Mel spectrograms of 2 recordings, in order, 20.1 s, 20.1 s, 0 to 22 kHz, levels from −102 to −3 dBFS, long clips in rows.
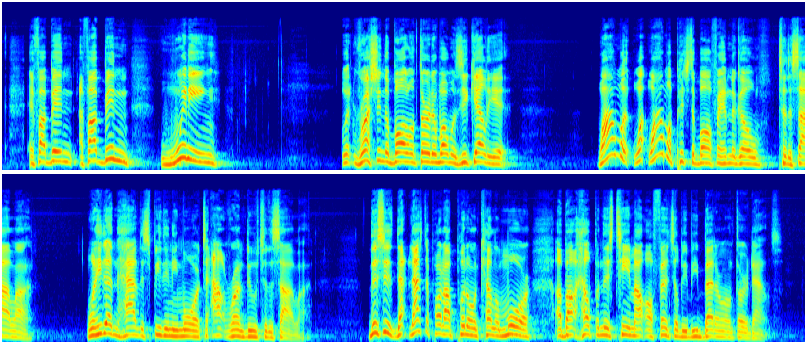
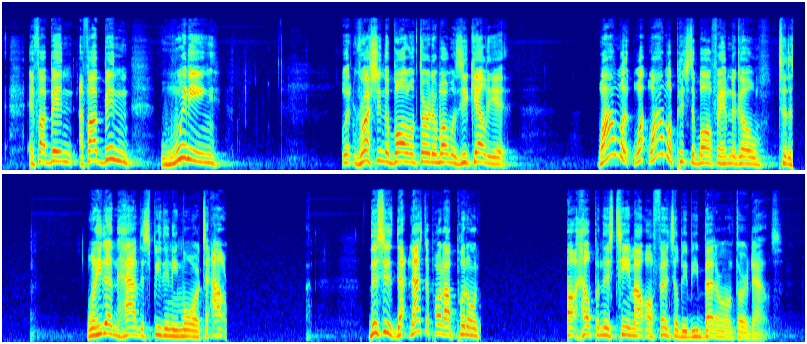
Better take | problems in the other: first | audio cutting out; at 10 s for 0.5 s, at 13 s for 1 s and at 16 s for 1 s

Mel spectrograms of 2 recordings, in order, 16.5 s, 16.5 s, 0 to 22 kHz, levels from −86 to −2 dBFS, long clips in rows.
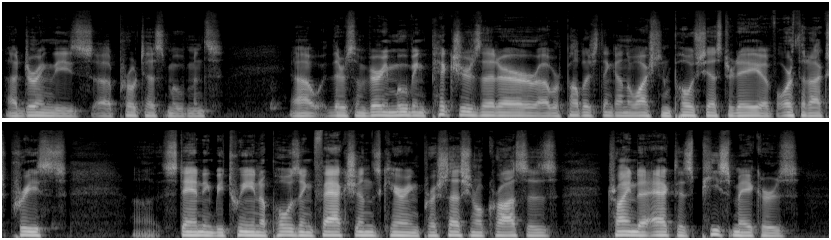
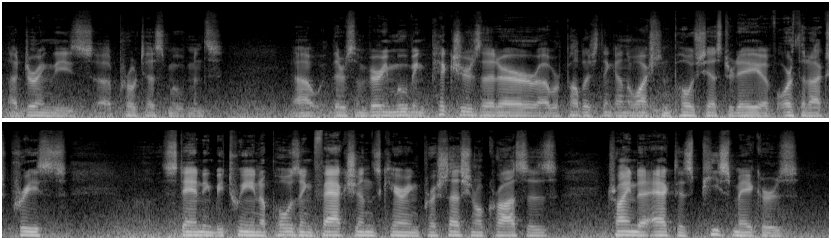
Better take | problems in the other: first | wind noise on the microphone; occasional gusts; 20 dB below the speech

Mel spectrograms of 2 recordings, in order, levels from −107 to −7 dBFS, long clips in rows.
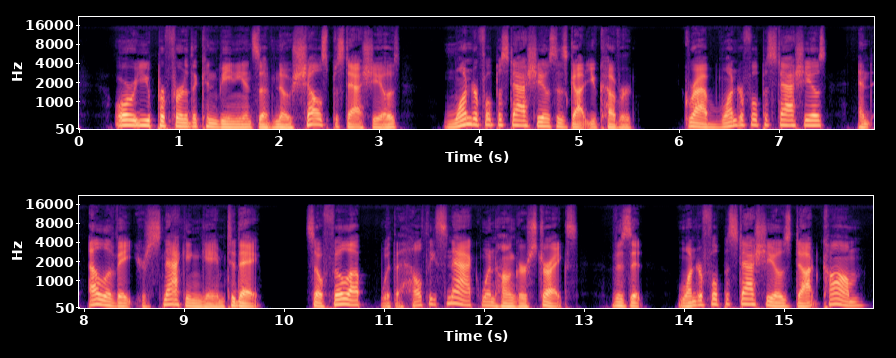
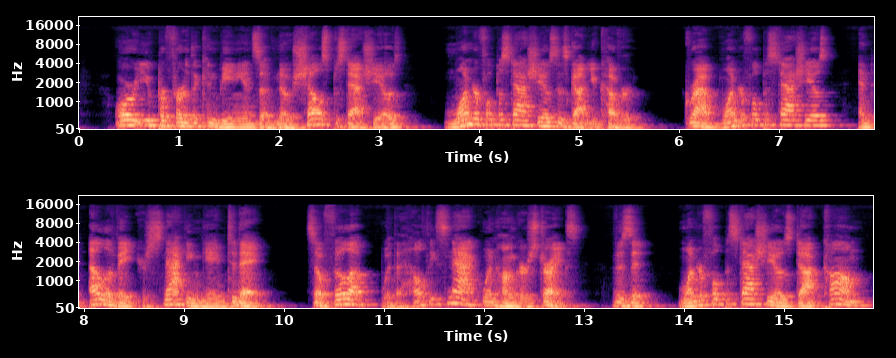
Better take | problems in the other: first | off-mic speech; far // room echo; very slight; dies away in 0.2 s

